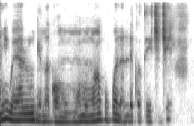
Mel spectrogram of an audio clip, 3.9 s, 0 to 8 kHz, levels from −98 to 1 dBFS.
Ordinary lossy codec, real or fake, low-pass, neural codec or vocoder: none; fake; 7.2 kHz; codec, 44.1 kHz, 2.6 kbps, SNAC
